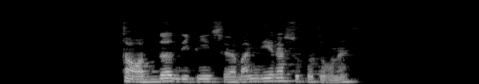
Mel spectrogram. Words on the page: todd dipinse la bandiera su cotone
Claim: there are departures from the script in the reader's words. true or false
false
